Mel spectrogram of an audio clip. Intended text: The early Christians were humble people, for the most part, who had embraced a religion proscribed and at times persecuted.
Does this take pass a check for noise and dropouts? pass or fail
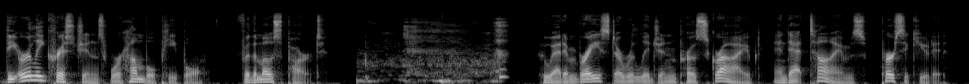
fail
